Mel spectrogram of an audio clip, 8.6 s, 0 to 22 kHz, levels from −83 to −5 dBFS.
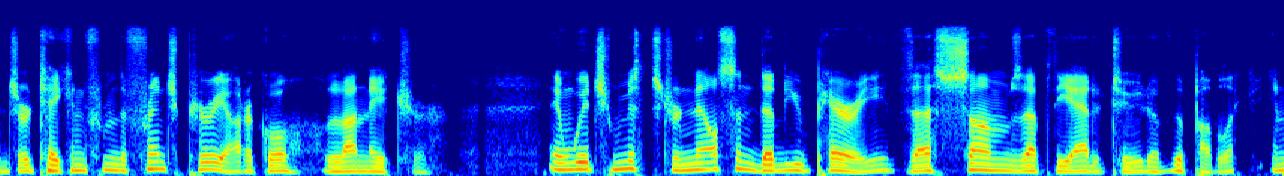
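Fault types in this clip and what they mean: Repeated stalls (stutter): Packets were arriving late, so the jitter buffer kept running dry, and each time the receiver stretched out the last bit of sound until fresh audio showed up. You get two choppy patches, 2.59 to 3.27 s with five little hitches (the longest 55 ms) and 3.78 to 4.38 s with six, the longest about 104 ms, where roughly a quarter of that stretch is filler. Nothing actually goes missing; the speech just drags and stutters.
Jitter buffer slow-down: Here the buffer was getting low or had just raised its target delay, so the receiver rebuilt its reserve by repeating single pitch periods and slivers of pauses over and over. From 5.12 to 6.15 s the speech runs at about 90% speed with the pitch unchanged. It picks up 106 ms of extra length, which comes across as drawn-out, stretched sounds rather than any break in the audio.
Jitter buffer speed-up: This is the opposite case. 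The buffer had more audio queued than it wanted, so the receiver trimmed tiny pieces, one or a few pitch periods at a time, to bring the delay back down. From 8.09 s to the end the speech runs at about 114% speed with the pitch held steady. Around 70 ms gets shaved off, enough to make that closing bit sound hurried.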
